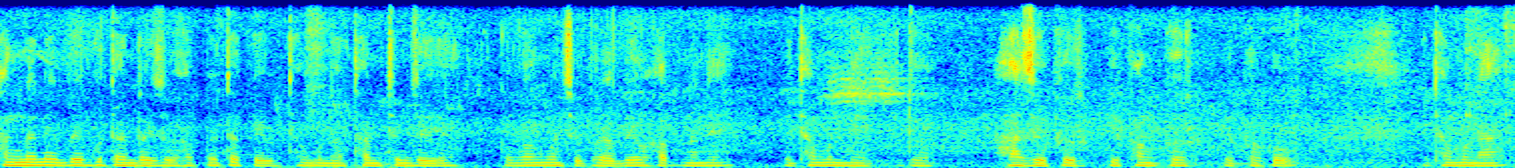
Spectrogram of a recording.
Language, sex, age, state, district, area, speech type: Bodo, male, 30-45, Assam, Udalguri, urban, spontaneous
